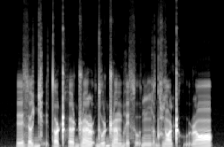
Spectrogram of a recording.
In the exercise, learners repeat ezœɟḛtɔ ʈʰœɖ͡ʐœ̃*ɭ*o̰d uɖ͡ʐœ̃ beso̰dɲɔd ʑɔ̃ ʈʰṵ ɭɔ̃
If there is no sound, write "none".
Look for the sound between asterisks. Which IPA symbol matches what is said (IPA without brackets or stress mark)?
ɭ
